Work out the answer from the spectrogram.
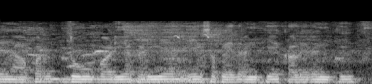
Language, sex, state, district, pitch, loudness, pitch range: Hindi, male, Uttar Pradesh, Shamli, 120 Hz, -14 LUFS, 115-120 Hz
